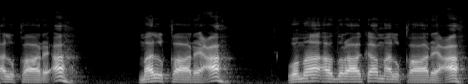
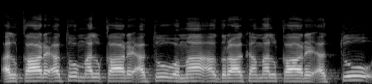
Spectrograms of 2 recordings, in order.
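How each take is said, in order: First: Each key word ends with an 'ah' sound. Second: Each key word ends with a 'tu' sound. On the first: The reader stops on each word. "अगर वहाँ रुकेंगे, स्टॉप करेंगे, वक्फ करेंगे" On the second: The words are read without stopping. "यहाँ तो सारी ता है ना"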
